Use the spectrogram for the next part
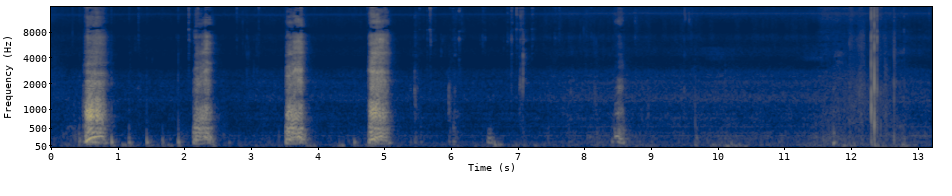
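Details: Dog coughing around 5:30 am on its worst night, given medication including Lasix about 30 minutes earlier: four harsh, forceful honking coughs about a second apart, then a few fainter ones, in a quiet room.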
